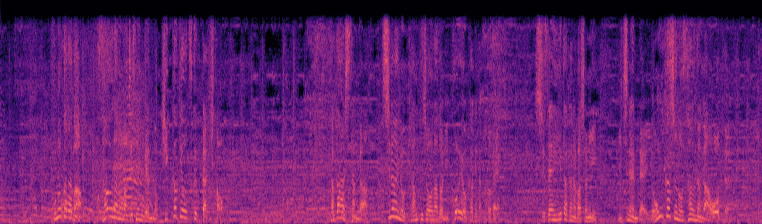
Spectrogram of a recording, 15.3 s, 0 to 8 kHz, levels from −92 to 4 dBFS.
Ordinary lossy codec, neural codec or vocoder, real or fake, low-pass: none; vocoder, 44.1 kHz, 128 mel bands, Pupu-Vocoder; fake; 7.2 kHz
